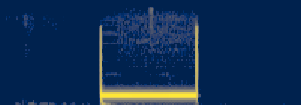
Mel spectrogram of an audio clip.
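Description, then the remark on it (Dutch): A single steady electronic telephone busy tone from a dropped phone connection made through the internet app Lucy in the Netherlands, sounding for about half a second with sharp clicks at its start and end, loud and clear with silence around it. “De internet-app, die heet Lucy, die wordt gebruikt voor die verbindingen, die hapert dus ook nogal eens daardoor.”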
